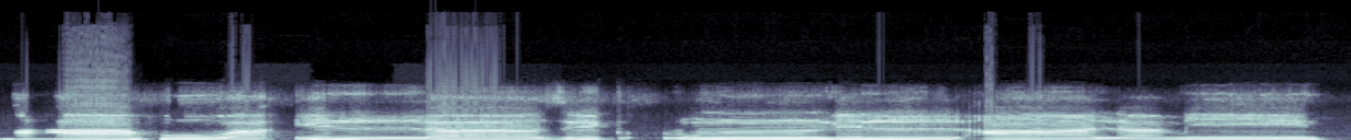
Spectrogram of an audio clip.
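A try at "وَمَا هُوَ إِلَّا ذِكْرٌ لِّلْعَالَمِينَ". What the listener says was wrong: Okey, sama pada sebutan run tadi tak berapa jelas. Wa ma huwa illa zikrul lil jelaskan lil alamin.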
